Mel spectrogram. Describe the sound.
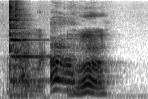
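A sharp clink as a water glass bangs into a wine glass, with a brief bright ring, followed immediately by a short voiced exclamation.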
